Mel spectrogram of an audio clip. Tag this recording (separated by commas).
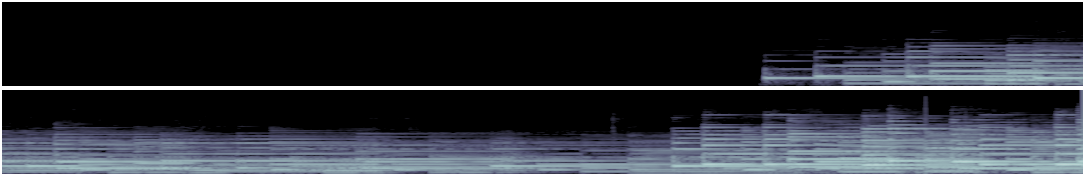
Keyboard (musical), Classical music, Piano, Musical instrument, Music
